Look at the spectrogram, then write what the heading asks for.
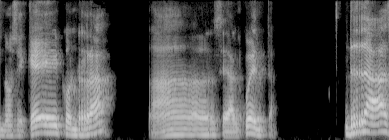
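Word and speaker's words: רע: Y el mal, obviamente, el mal se pronuncia, el mal en hebreo es ra. Ra, R-A, ¿cierto?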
